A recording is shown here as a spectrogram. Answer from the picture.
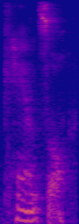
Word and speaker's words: cancel: But then when we get to cancel, the end is the same, but the beginning here has the a vowel, like you can't cancel. So that's going to be the a sound.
